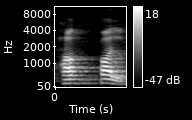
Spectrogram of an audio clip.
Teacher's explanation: قاف پر شد ہے، سختی کے ساتھ پڑھیں گے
